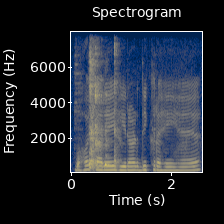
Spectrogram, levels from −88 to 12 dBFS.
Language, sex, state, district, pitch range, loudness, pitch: Hindi, male, Madhya Pradesh, Umaria, 200-225 Hz, -18 LUFS, 210 Hz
